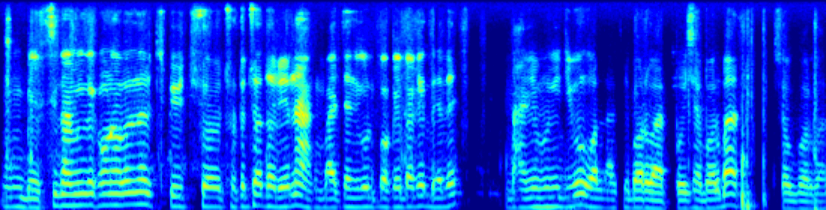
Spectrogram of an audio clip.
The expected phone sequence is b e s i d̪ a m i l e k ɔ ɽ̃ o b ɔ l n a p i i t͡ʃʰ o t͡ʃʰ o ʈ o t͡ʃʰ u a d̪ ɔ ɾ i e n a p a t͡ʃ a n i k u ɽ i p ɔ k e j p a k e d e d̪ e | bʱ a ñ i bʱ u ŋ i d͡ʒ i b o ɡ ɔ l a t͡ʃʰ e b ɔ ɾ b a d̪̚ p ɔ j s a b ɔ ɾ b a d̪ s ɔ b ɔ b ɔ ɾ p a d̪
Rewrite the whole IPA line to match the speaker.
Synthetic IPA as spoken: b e s i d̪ a m i l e k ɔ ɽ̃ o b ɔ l n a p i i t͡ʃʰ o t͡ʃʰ o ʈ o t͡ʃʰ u a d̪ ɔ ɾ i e n a b a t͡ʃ a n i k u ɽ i p ɔ k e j p a k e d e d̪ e | bʱ a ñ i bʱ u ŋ i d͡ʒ i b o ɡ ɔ l a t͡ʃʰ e b ɔ ɾ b a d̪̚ p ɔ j s a b ɔ ɾ b a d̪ s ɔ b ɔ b ɔ ɾ b a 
